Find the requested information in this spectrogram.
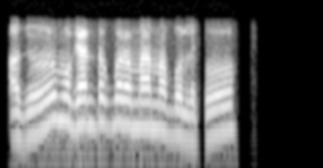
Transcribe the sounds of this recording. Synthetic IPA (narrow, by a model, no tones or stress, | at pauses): ɦʌd͡zurmʌɡjanʈ̪ok̚bʌɾʌmamaboleko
